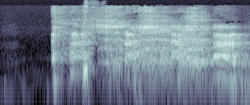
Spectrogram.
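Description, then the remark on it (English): A loud fit of coughing begins abruptly after a brief silence, with rough, throaty bursts running together for about two seconds. “…'s taking a minute to cough.”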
